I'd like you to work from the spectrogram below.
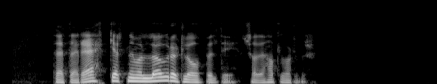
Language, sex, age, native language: Icelandic, male, 40-49, Icelandic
